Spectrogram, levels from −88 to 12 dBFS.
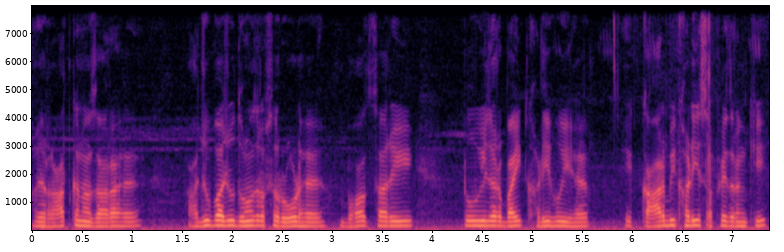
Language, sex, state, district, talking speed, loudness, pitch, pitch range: Hindi, male, Chhattisgarh, Raipur, 230 wpm, -17 LUFS, 165 Hz, 155-170 Hz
